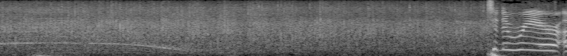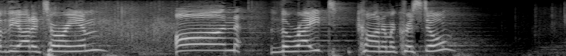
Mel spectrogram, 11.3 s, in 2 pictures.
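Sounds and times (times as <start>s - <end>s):
audience applause: 0.0s - 5.2s, 6.8s - 7.4s
speech: 5.0s - 10.3s.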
